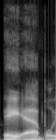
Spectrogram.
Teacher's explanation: Linguist call that a glottle stop. When you put two vowel sounds back to back, your vocal cords have to abruptly stop and restart. Adding that N sound acts as a physical bridge, an apple. · There's a weird stop in the middle there, like a little hiccup in my throat.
